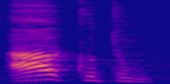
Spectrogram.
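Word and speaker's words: القطن: Você quase não pronuncia esse U e essa letra U, como se fosse alqudm.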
